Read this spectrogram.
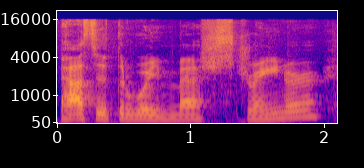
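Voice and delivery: soft, quiet tutorial voiceover; calm voiceover narration. Acted. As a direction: narrate the steps calmly and quietly.

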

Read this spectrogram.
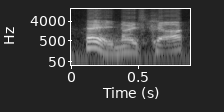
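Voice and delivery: normal talking voice

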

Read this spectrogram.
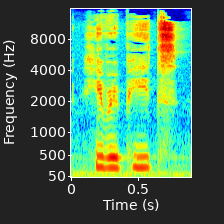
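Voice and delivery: ordinary delivery

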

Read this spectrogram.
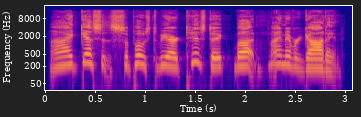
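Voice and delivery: put-on high, eager young mare; Lumina's voice. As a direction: voice her up high, keen and bright-eyed. Lumina chatting.

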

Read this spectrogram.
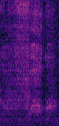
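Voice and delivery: hushed, voiceless oh-no; dreading whisper. Retold or imitated. Daughter waking to dad's banging, dreading whisper. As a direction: breathe it out under your breath. Dread as father bangs on door.

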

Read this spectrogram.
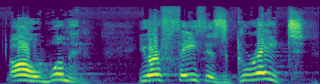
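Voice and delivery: a heartfelt, stretched-out Oh woman; emotional. Acted. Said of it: "notice the emotion here".

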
